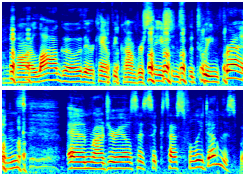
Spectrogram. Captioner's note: laughter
